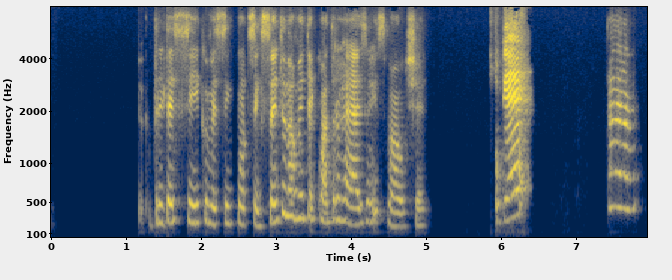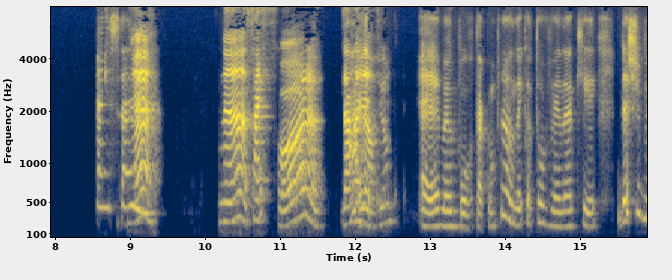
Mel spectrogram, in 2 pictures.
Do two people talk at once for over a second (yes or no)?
no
